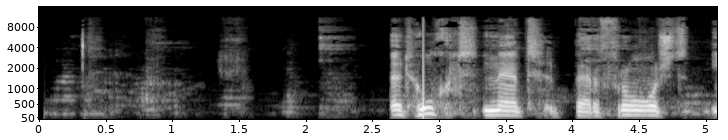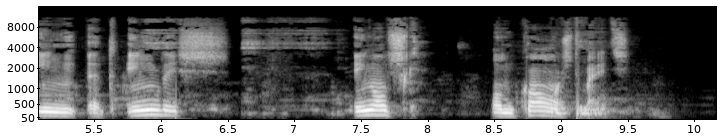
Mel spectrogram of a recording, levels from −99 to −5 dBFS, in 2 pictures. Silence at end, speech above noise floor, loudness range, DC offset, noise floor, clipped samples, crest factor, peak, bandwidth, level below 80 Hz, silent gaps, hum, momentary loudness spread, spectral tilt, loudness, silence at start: 0.65 s; 41 dB; 4 LU; under 0.1%; -56 dBFS; under 0.1%; 16 dB; -2 dBFS; 11.5 kHz; -56 dBFS; none; none; 21 LU; -5 dB/octave; -16 LUFS; 2.65 s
